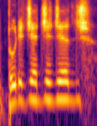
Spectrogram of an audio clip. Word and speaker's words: Buttigieg: Buttigieg What's his name?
